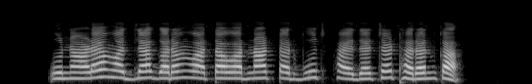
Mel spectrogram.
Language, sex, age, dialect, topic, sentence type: Marathi, female, 25-30, Varhadi, agriculture, question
